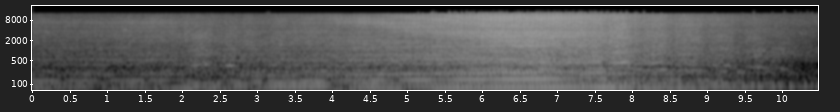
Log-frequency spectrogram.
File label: Reverse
